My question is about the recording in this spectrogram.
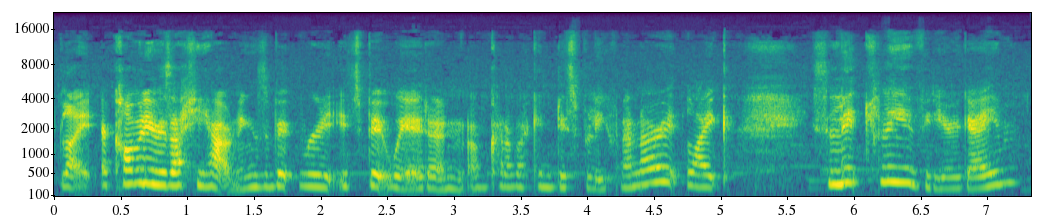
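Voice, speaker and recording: A young woman, sniffly from allergies, gushing and rambling excitedly in a casual vlog at home. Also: on the high side, a little hiss or hum, rough recording. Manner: gushing, giggly, fast and rambling with many fillers. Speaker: YouTuber reacting to a game trailer. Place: home front room.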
